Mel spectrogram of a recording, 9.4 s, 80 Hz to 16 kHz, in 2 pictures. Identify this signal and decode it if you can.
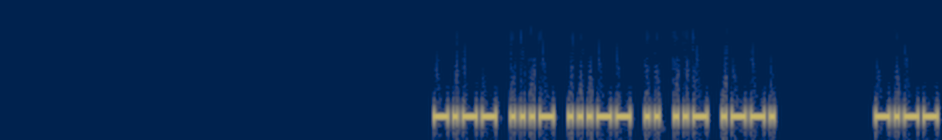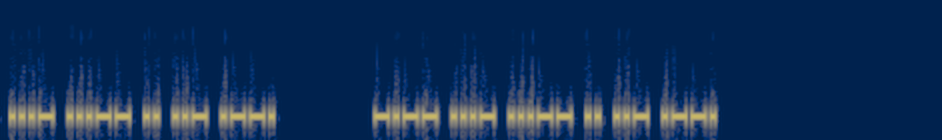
Morse code, heard as a keyed tone, about 46 wpm, 700 Hz. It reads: YV3IUP YV3IUP YV3IUP
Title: DXCC-100 Call Signs - 6 Characters - Repeated 3x - 50wpm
